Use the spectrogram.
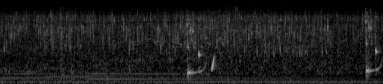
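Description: Plants being watered in the Garten Simulator gardening video game, a soft, continuous pouring trickle of water. A few brief bird-like chirps rise above it.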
